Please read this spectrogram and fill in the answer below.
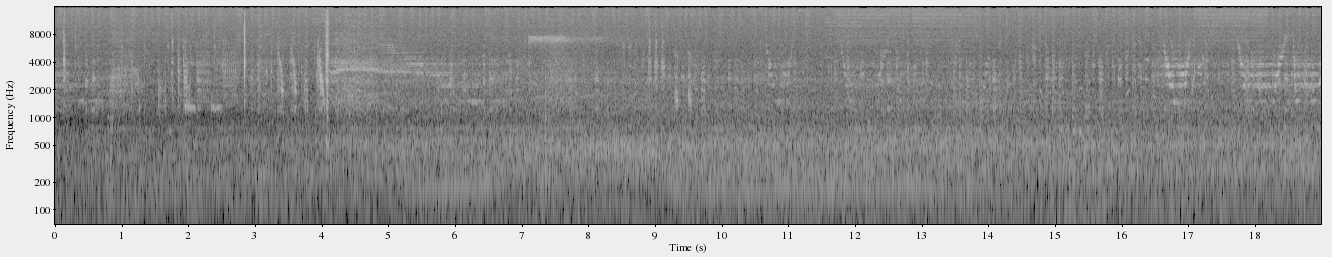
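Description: Car engine and road noise heard from inside the cabin as the car pulls away and drives along at steady speed. A low engine hum holds for a few seconds at a time in the middle, and there are a few faint clicks and ticks.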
